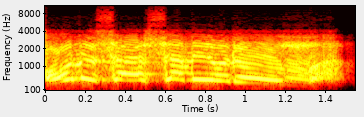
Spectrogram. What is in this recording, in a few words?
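Turkish aircraft damaged, mood med, speech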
